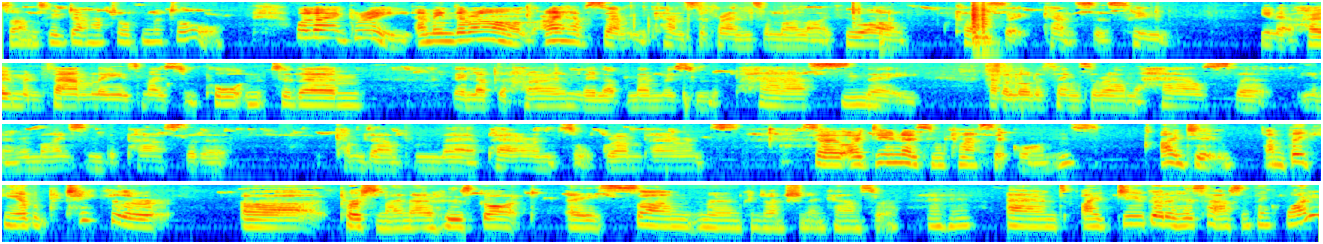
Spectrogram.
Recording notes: We record the latest podcast on a narrow boat rocking gently back and forth on the canal sipping cups of tea.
